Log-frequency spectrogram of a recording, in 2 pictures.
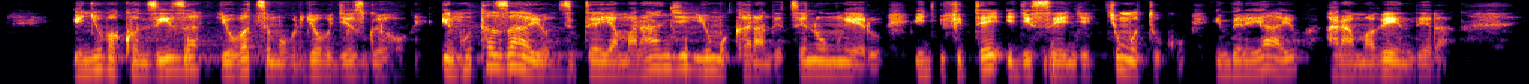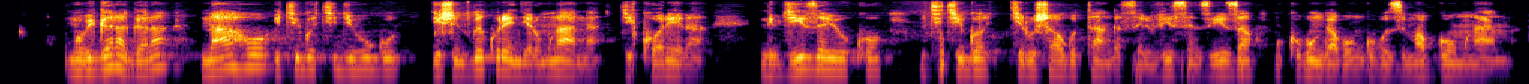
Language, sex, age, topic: Kinyarwanda, male, 18-24, health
